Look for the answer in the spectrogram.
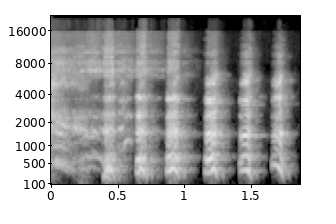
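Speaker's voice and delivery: high burst of laughter; laughing. Real, not acted. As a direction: laugh out at the punchline. Laughing at the story.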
